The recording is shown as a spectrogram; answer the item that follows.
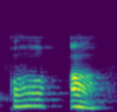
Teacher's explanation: तो अ आ का उच्चारण कहाँ से होगा? कंठ से होगा।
